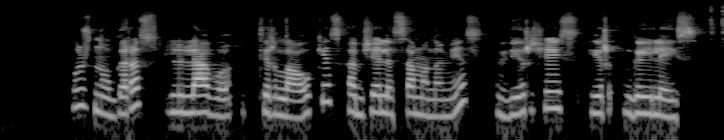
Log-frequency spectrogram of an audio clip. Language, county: Lithuanian, Vilnius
